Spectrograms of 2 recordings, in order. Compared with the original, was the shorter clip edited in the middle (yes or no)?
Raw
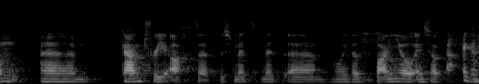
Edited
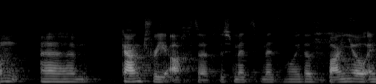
yes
